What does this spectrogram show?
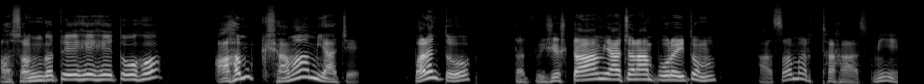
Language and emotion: Sanskrit, disgusted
